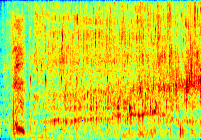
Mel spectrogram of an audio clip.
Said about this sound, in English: So if you're at home, pour yourself a little glass.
